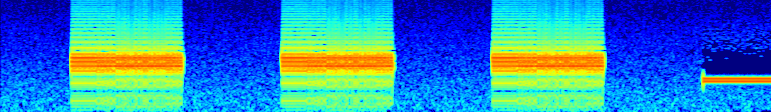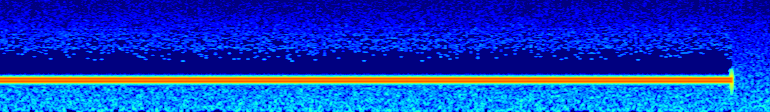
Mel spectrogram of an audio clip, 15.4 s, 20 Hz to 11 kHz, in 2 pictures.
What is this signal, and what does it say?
Emergency Alert System (SAME) tones (header bursts, then the 853 and 960 Hz attention tone), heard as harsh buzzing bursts, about 520.83 baud.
